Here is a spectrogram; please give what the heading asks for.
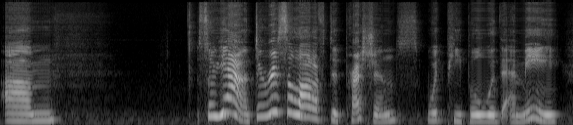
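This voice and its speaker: A woman with a Norwegian accent, a native Norwegian speaker talking in English, explaining things to camera in a halting way with many fillers and self-corrections. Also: fairly high pitch, big pitch swings, fairly bright tone. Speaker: cross-stitch vlogger. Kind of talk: casual explanatory talk to camera.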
